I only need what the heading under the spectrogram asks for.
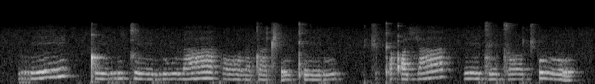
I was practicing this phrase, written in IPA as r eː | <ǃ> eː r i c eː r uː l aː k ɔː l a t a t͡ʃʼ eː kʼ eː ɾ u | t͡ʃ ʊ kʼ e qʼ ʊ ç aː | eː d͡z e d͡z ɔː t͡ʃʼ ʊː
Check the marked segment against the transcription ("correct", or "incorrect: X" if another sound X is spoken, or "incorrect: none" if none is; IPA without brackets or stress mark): correct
